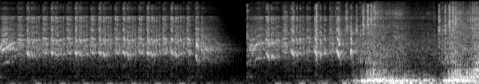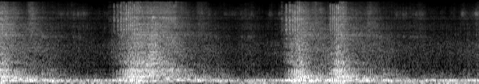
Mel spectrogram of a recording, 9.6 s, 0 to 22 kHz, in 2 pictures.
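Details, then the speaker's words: 2020 Orion RXB 150 pit bike runs way better after chasing the 10x1 spark plug threads and restoring compression; catches after a short pause, then runs steadily with lively rev swells and firm firing. Still starts hard; pilot jet swapped between 40 and 42. "Runs way better. That's awesome. So it starts up."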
